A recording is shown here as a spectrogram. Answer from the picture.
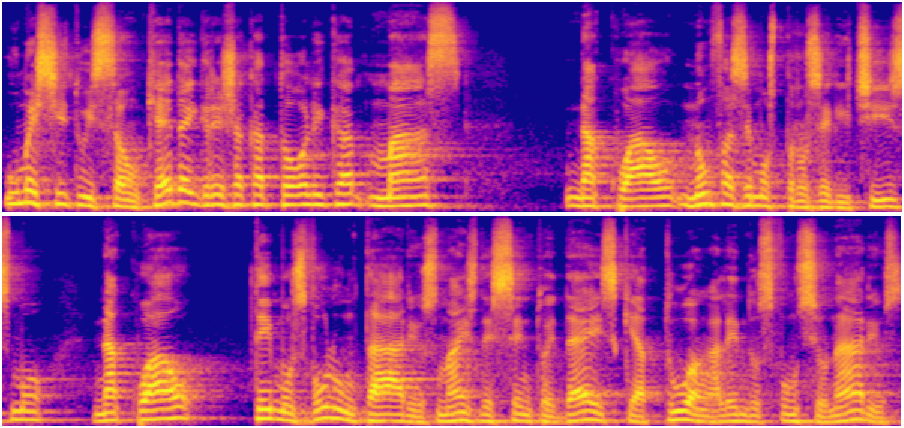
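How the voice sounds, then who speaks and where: Somewhat breathy, this man speaks at a fairly high pitch with ordinary pitch variation. His pace is fairly slow. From northern Italy, near Venice. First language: Italian (speaking Portuguese). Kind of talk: public talk. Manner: halting.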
